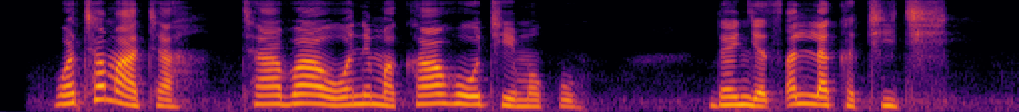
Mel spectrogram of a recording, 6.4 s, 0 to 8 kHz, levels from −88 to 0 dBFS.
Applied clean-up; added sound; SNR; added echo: none; none; none; none.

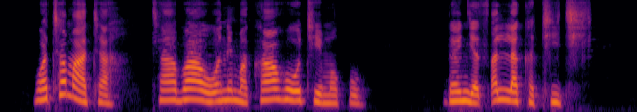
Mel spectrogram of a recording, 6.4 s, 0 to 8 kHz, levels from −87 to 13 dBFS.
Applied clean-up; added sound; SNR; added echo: neural mask model DeepFilterNet 3.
